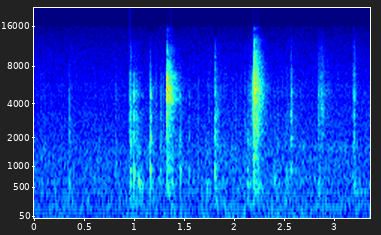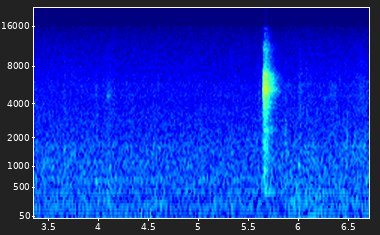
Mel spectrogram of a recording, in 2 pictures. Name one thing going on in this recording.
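A plastic button clicks several times.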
